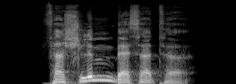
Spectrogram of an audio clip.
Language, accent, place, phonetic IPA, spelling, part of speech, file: German, Germany, Berlin, [fɛɐ̯ˈʃlɪmˌbɛsɐtə], verschlimmbesserte, adjective / verb, De-verschlimmbesserte.ogg
- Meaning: inflection of verschlimmbessern: 1. first/third-person singular preterite 2. first/third-person singular subjunctive II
